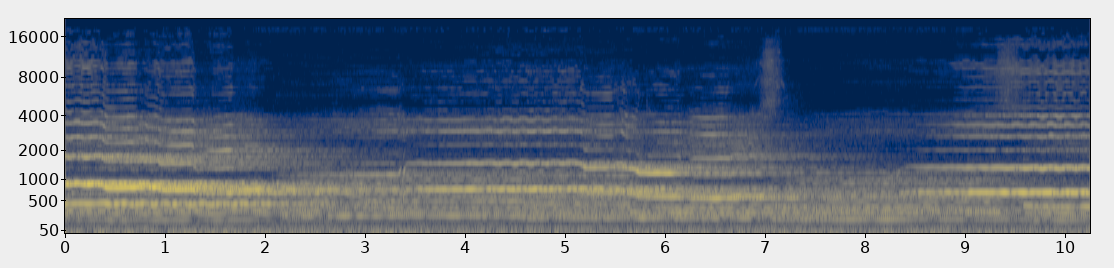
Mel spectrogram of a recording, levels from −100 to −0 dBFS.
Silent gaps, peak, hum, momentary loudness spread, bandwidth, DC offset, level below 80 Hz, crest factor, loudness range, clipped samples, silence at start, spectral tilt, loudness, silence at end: none; -12 dBFS; none; 19 LU; 11 kHz; under 0.1%; -56 dBFS; 18 dB; 8 LU; under 0.1%; 0 s; -4.5 dB/octave; -28 LUFS; 0 s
